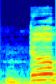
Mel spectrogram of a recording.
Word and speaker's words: the: है तो हम इसको द बोलेंगे। अब यहाँ तो वाउल है, ओ क्या है, वाउल है, तो जब ये वाउल है इसलिए हम इसका प्रोनाउंसिएशन दी करेंगे।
